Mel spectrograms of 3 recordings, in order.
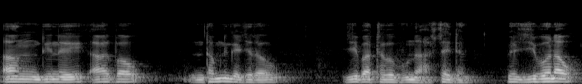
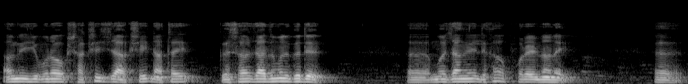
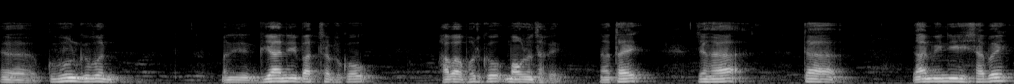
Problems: none marked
